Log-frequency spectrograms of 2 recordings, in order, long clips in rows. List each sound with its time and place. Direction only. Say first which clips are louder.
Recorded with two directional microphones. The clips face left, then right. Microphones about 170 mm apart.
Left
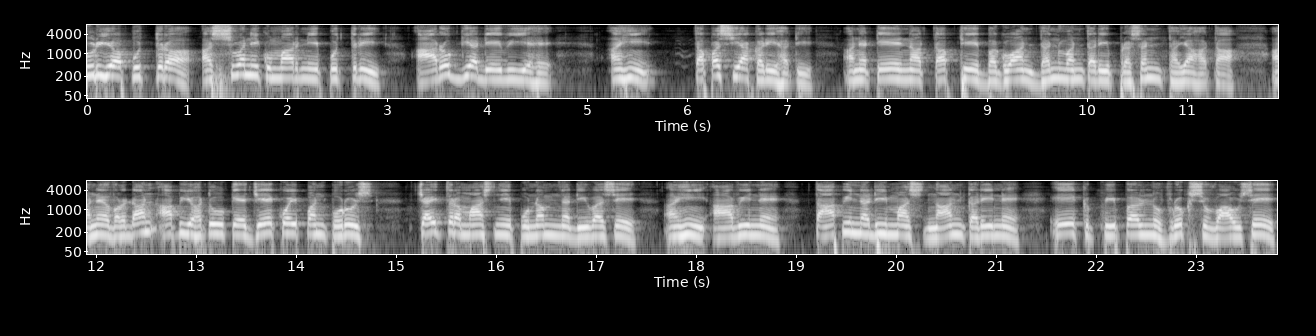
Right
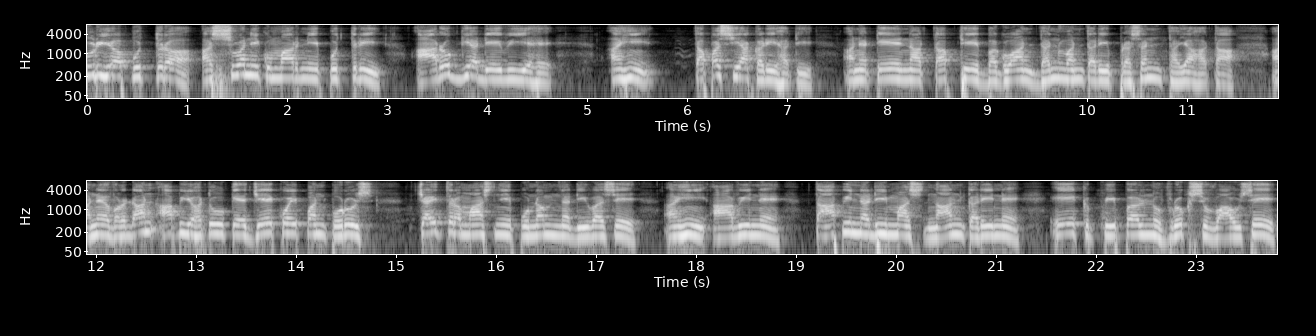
0.0 s speech: left 6 dB; 35° left (ahead or behind)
